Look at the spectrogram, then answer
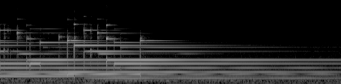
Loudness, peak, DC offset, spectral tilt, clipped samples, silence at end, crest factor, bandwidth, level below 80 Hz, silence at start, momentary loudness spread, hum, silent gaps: -29 LUFS; -14 dBFS; under 0.1%; -2 dB/octave; under 0.1%; 0 s; 18 dB; 17.5 kHz; -58 dBFS; 0 s; 13 LU; none; none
